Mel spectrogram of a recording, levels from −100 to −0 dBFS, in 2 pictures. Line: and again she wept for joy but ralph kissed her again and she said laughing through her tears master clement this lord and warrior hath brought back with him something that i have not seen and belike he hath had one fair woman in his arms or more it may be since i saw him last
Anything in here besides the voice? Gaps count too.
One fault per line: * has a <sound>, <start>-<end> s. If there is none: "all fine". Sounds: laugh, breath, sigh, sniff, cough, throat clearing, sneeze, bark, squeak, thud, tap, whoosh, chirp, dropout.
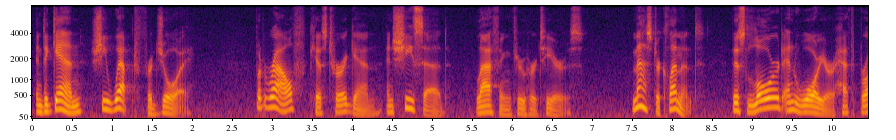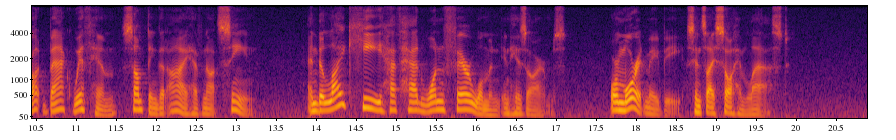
all fine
